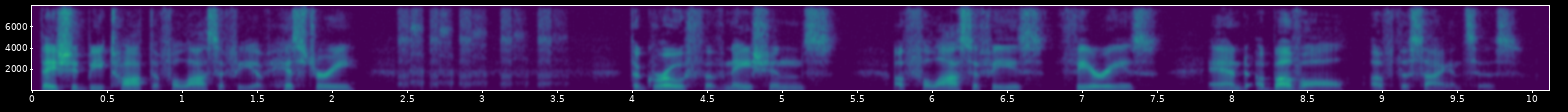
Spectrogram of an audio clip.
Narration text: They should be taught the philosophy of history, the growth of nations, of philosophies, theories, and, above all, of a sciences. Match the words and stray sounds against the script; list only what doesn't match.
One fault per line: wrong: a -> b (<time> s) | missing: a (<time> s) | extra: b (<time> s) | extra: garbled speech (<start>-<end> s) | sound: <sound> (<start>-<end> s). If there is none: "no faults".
sound: laugh (2.4-3.6 s)
wrong: a -> the (9.1 s)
